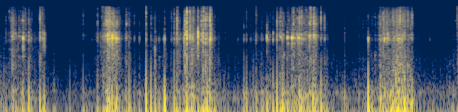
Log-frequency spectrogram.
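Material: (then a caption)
Bamboo. Fingertips and nails scratch the woven rattan binding of a hollow, dot-painted bamboo rain stick and roll the tube. The result is soft, irregular, bright scratchy rasps that swell and fade in several bursts, with faint low handling bumps beneath.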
